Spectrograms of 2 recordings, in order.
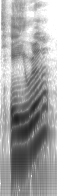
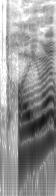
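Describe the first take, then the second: First: The word is said in a Lithuanian Jewish accent. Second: The word is said in a Polish Jewish accent. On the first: "That's what a, lit, a true Litvak would say" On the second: "which is kind of the yeshivish pronunciation, but that's really Polish"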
